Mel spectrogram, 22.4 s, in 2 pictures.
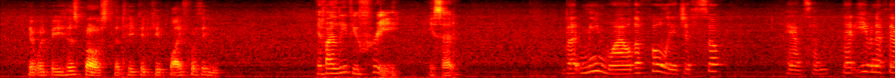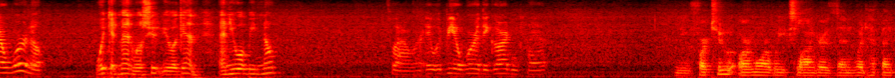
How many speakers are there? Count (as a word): three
